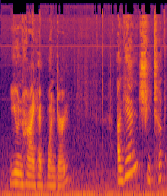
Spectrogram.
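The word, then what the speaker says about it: Unhei: girl asked scrunching up her face ooh ooh uni some kids chanted no no unh yoon hai corrected it's spelled u n h e i it's pronounced yoon hai oh it's yoon hey the boy said like hey you what about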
